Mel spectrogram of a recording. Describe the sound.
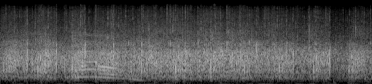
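A crowd applauds steadily, a dense wash of clapping that holds at an even level throughout, with a brief voice or cheer rising through it near the start.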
